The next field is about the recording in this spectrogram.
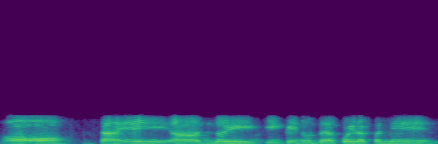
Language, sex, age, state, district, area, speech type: Manipuri, female, 45-60, Manipur, Ukhrul, rural, conversation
